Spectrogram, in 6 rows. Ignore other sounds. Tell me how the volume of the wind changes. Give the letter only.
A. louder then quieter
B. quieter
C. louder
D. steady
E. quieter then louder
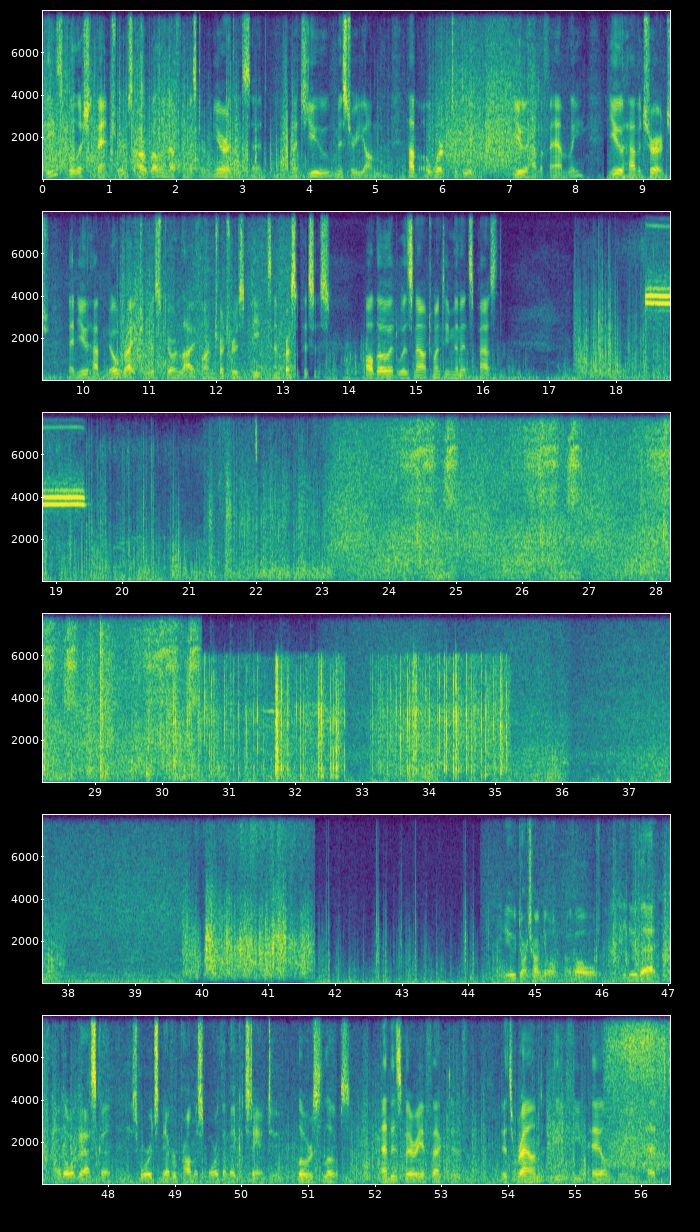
D.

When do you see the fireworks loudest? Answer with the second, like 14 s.
29 s.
